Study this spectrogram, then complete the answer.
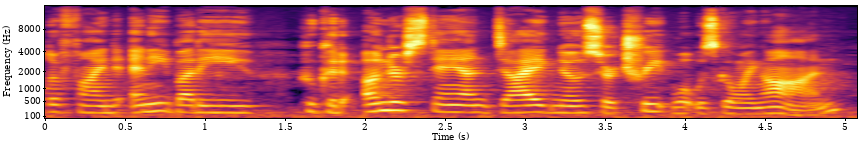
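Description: Speaking at a moderate pace with vocal fry and ordinary pitch variation, a woman is heard over light background noise. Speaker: guest. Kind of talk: interview answer. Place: home room. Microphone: webcam.

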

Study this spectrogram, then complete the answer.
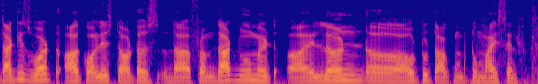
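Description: A man with a Telugu accent and a high pitch, fairly even intonation, a moderate pace, hardly any pauses and a dry sound with no echo. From India, Telugu-speaking rural area. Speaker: alumnus and startup founder. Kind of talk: testimonial. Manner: hesitant, many fillers. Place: open country.

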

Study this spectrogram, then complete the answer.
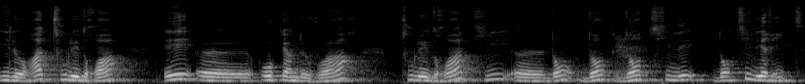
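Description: Her medium-pitched voice has a dark, mellow tone and ordinary pitch variation, and the woman speaks at a very slow pace. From France. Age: 70s. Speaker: sociologist; speaker. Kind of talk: public talk. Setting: stage with audience. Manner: animated. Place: hall. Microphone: handheld.

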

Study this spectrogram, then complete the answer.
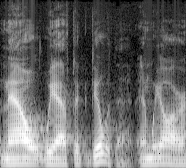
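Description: This is a plain, everyday voice. It moves at a moderate pace. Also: man. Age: 40s. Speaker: city council member. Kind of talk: speech. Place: hall. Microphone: lapel.

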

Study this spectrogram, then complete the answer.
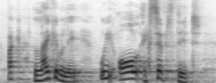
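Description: The man's intonation is lively as he talks. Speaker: literature teacher. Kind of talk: lecture. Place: home room.

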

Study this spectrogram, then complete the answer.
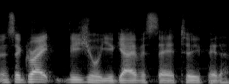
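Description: A speaker with an Australian accent talks at a fairly quick pace in a monotone, flat intonation. The sound is dry, with no echo. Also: man. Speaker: podcast host. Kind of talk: interview. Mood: warm, engaged. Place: home room. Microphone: studio mic.

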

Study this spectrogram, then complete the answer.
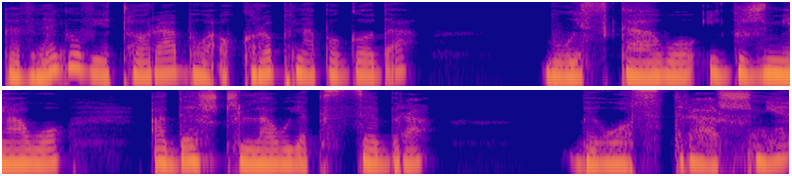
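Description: On a very clean, dry, close recording with a silent background and no echo, a woman speaks very slowly at medium pitch in a dark, mellow, warm tone, somewhat breathy and monotone, with flat intonation. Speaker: audiobook narrator. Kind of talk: bedtime story reading of a fairy tale, gentle storyteller's narration. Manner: soft, warm and unhurried, with storyteller's intonation.

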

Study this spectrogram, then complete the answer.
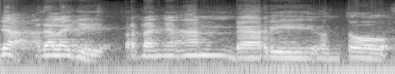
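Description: Light background noise sits behind a man speaking at a fairly high pitch. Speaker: student moderator. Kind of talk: event MC. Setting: video call. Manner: formal, upbeat. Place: home room. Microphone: webcam.

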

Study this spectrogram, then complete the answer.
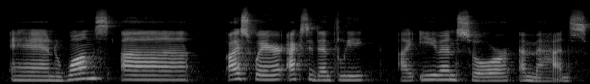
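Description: Very slowly, a woman speaks with a Finnish accent, her tone bright and sharp and her intonation fairly even. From Finland. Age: 20s. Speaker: travel vlogger. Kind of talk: vlog monologue. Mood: light, amused. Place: home room.

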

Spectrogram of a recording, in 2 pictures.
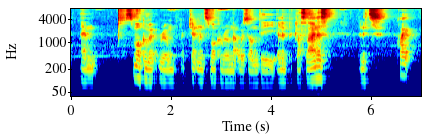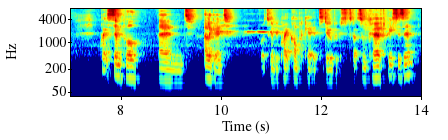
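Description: Heard with audible room echo and light background noise, a man talks at a moderate pace with long, frequent pauses. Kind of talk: casual vlog chat. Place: home room.

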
